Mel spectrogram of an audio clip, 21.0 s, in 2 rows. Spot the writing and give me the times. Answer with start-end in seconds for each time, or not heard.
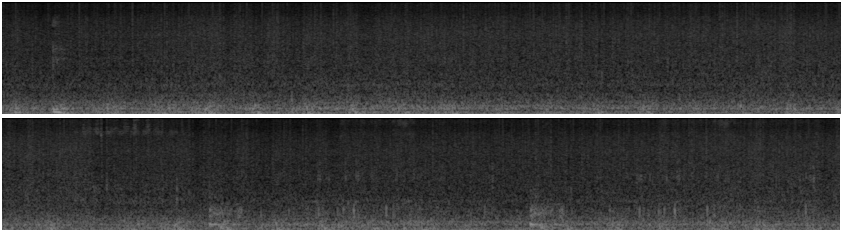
11.4-20.8.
